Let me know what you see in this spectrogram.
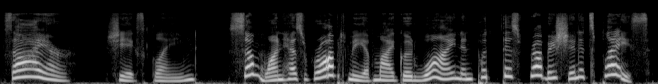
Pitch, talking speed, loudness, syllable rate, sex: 255 Hz, 175 wpm, -19 LUFS, 4.6 syllables/s, female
